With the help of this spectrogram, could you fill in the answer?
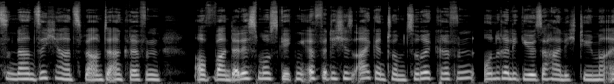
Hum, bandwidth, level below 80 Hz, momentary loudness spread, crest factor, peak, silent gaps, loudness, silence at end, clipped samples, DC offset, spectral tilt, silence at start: none; over 20 kHz; -56 dBFS; 7 LU; 16 dB; -4 dBFS; none; -22 LUFS; 0 s; under 0.1%; under 0.1%; -3.5 dB/octave; 0 s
